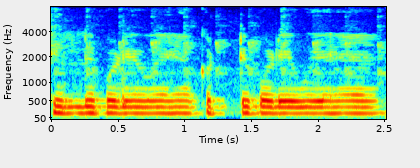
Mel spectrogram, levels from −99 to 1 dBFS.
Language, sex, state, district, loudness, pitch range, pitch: Hindi, male, Uttar Pradesh, Shamli, -15 LUFS, 165-170 Hz, 165 Hz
